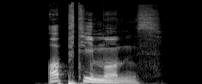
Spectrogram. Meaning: genitive of Optimum
- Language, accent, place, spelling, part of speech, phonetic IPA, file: German, Germany, Berlin, Optimums, noun, [ˈɔptimʊms], De-Optimums.ogg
